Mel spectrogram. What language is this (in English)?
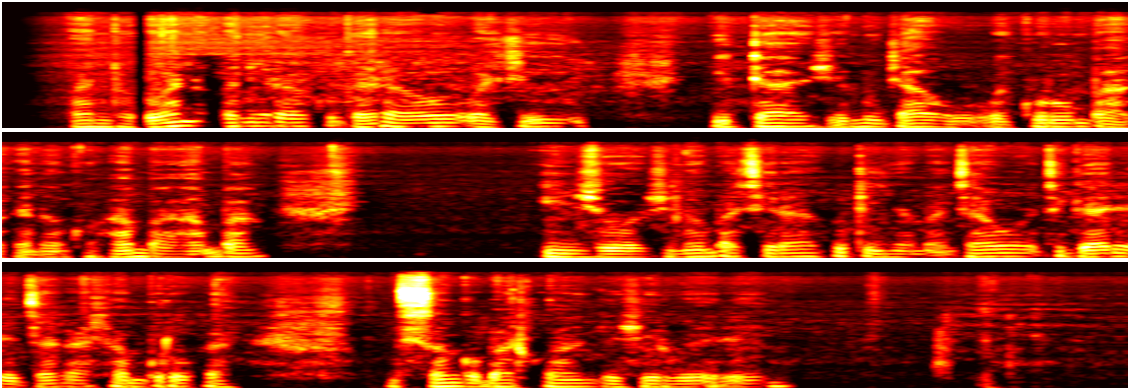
Ndau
